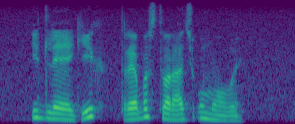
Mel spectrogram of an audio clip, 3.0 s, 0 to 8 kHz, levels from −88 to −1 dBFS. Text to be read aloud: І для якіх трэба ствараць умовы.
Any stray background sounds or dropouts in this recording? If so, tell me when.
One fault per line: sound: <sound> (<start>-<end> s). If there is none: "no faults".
no faults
